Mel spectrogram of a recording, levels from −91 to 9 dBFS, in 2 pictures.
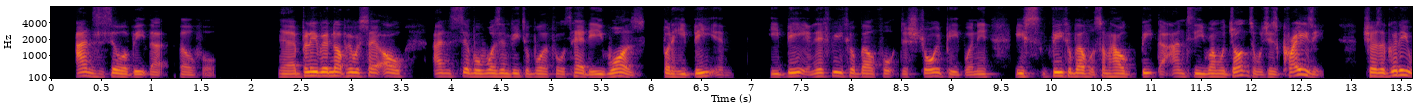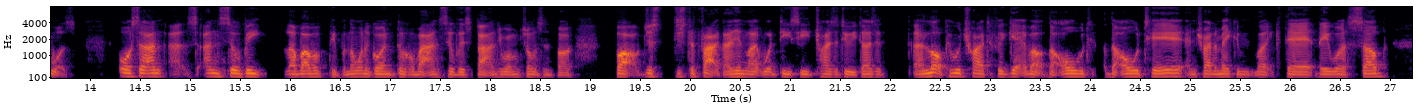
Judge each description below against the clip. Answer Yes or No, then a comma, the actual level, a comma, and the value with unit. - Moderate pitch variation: Yes, average, 3.0 semitones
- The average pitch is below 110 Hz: No, low, 120 Hz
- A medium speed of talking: No, fast, 255 wpm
